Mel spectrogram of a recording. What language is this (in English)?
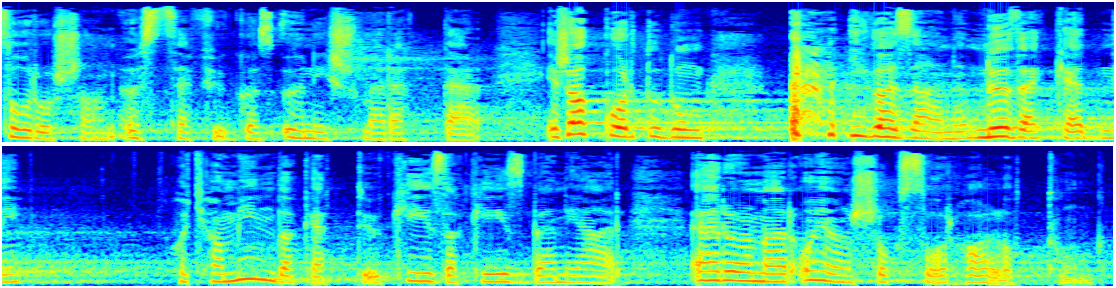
Hungarian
